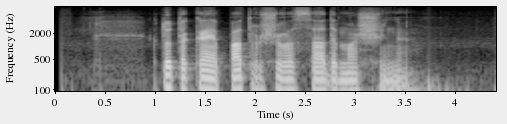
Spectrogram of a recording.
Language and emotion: Russian, neutral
